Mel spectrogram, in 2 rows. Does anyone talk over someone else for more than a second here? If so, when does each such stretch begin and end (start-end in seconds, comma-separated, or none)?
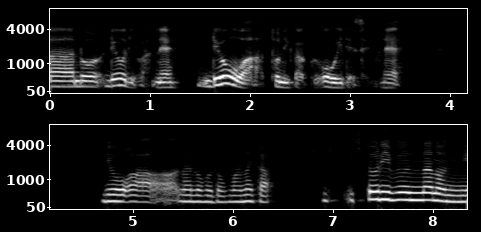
none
